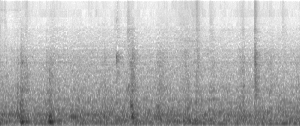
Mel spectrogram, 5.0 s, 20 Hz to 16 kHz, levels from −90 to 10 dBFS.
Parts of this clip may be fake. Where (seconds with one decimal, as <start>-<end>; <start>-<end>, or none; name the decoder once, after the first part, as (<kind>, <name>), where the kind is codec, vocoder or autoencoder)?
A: 0.0-1.2 (codec, SNAC); 3.2-5.0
